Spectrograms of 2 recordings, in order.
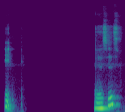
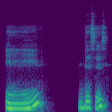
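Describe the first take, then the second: Both takes have the same delivery.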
